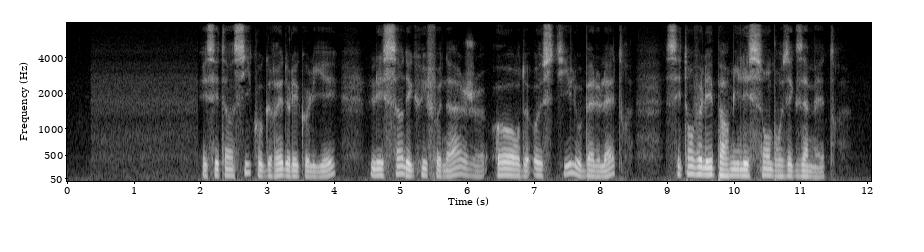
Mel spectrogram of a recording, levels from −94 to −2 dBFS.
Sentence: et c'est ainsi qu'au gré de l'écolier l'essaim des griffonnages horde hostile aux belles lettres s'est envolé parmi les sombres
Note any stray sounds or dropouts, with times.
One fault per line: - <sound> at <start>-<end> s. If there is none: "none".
none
